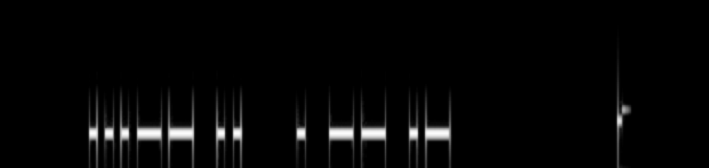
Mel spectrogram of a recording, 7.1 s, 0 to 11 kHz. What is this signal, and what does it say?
Morse code, heard as a keyed tone, about 15 wpm, 700 Hz. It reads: 3I EMA
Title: Winter Field Day Exchanges Encore 15wpm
